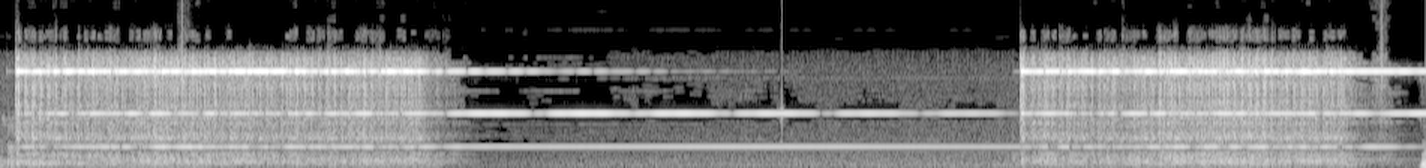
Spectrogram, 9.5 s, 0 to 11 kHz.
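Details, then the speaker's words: Western Electric 202 telephone with bell box, final checks after repair and conversion, rung from a test analyzer: bright, clear bell ringing about three seconds, pause, then ringing again, clean and even; bells working normally. "So now what we want to do is we want to go ahead and use the analyzer, and we'll ring the bell box."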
